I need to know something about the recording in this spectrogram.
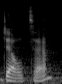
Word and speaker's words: delta: This triangle is pronounced delta, and it specifically means change. So anytime you come across this symbol in my class, we're always going to say it as delta, and the meaning behind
